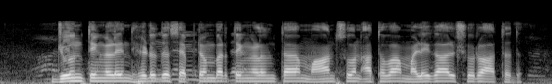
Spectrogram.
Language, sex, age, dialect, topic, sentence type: Kannada, male, 60-100, Northeastern, agriculture, statement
